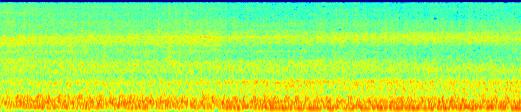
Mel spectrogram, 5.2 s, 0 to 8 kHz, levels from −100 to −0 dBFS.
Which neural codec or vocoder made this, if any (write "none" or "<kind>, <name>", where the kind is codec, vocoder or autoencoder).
none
